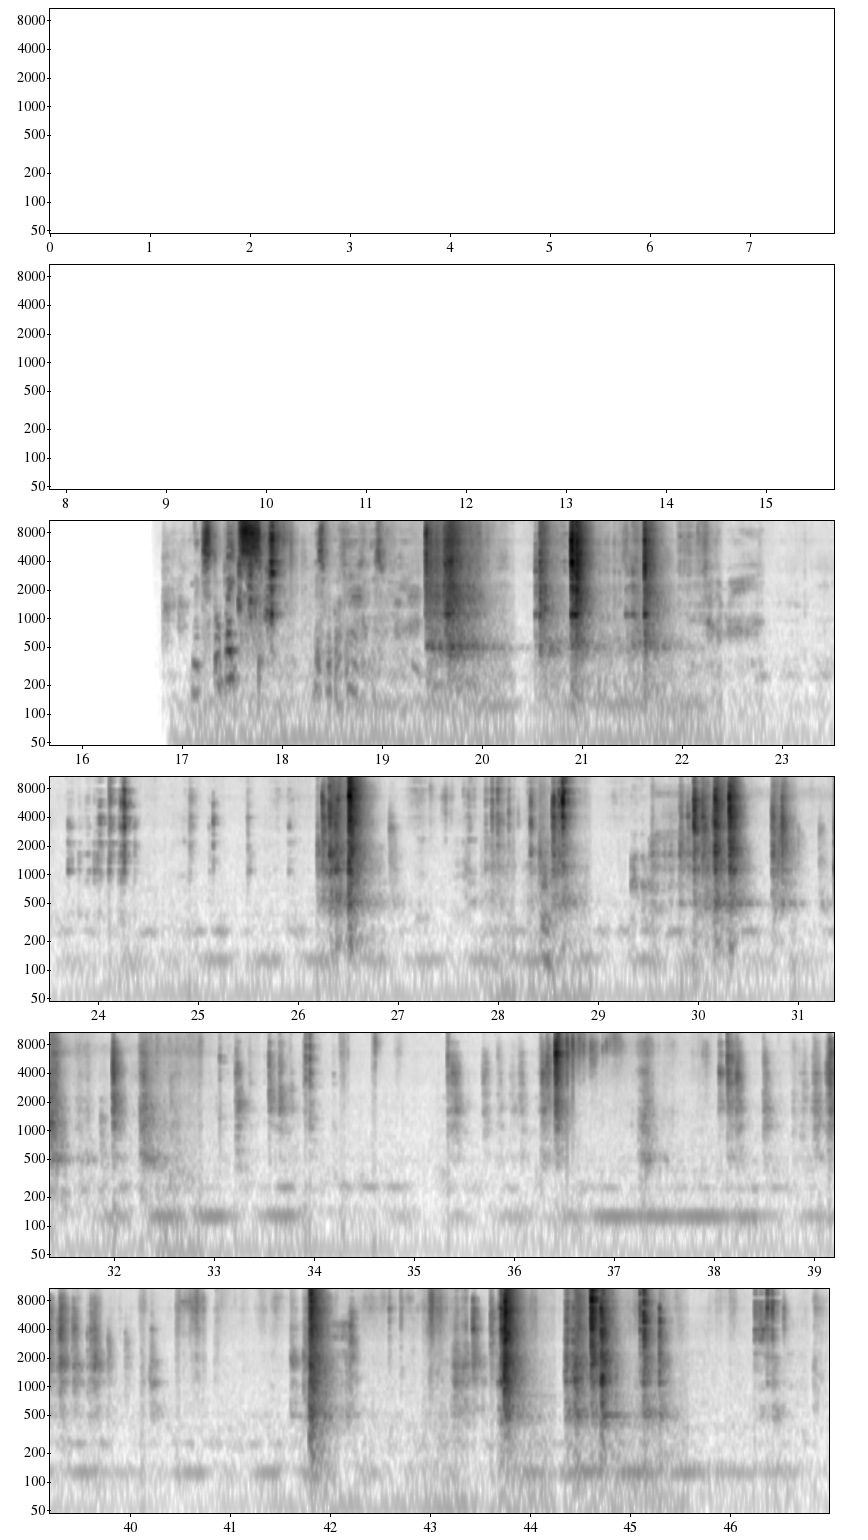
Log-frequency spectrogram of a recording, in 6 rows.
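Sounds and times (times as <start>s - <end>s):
metal plates and bolts clinking: 17.0s - 22.2s, 41.6s - 46.6s.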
